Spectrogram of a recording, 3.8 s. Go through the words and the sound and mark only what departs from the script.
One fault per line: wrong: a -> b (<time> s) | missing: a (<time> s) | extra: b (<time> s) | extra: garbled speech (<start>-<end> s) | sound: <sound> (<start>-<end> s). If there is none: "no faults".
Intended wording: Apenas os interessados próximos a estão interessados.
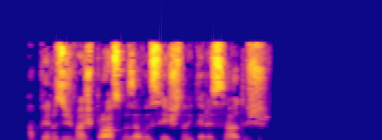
wrong: interessados -> mais (0.7 s)
extra: você (1.4 s)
